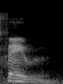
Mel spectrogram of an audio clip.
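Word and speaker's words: Faerûn: Well, I'll tell you that in a second, but it is Faerun.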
